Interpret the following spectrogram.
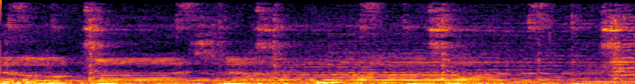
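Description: Live band music from a stage performance of a Bengali song: a sustained melodic line over a steady low drum beat.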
